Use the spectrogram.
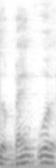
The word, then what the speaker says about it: Abankwa: you for a fact, as a person whose name is a Bankwa and it is pronounced Abankwa. It's like it's just it's phonetic.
